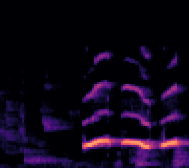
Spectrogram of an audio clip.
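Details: Orange-headed thrush, loud ngeplong song used to get other birds singing: three smooth, pure whistled notes in a row, the first gently rising, the others level, each about a fifth of a second long.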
